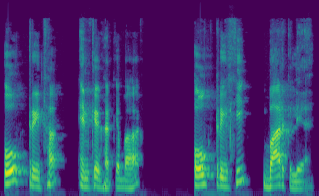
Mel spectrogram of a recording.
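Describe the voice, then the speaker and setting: At a measured pace, a mid-range male voice with lively intonation teaches biology in class. He addresses students as "beta" and answers his own questions.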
